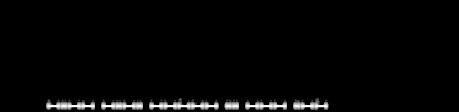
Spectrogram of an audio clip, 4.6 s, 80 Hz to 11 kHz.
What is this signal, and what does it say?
Morse code, heard as a keyed tone, about 36 wpm, 700 Hz. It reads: YC0IOW
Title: DXCC-100 Call Signs - 6 Characters - Repeated 3x - 35wpm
